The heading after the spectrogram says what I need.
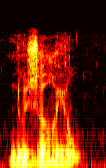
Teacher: final S not pronounced, and then you've got this liaison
